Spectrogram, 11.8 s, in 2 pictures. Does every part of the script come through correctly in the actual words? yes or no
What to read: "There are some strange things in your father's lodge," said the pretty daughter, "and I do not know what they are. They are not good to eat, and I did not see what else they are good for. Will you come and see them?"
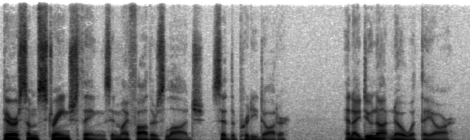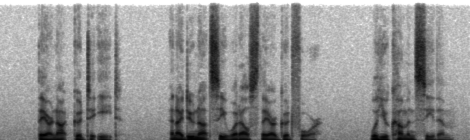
no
